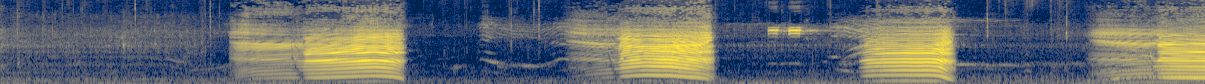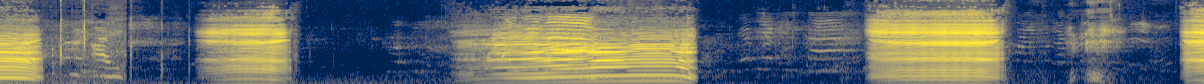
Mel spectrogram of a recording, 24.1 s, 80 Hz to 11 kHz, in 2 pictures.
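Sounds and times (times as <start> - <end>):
buffalo lowing: 8.6 - 12.6.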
